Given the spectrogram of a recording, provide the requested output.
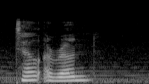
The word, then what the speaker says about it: Tel Arun: Tel Arun rhymes with fun.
